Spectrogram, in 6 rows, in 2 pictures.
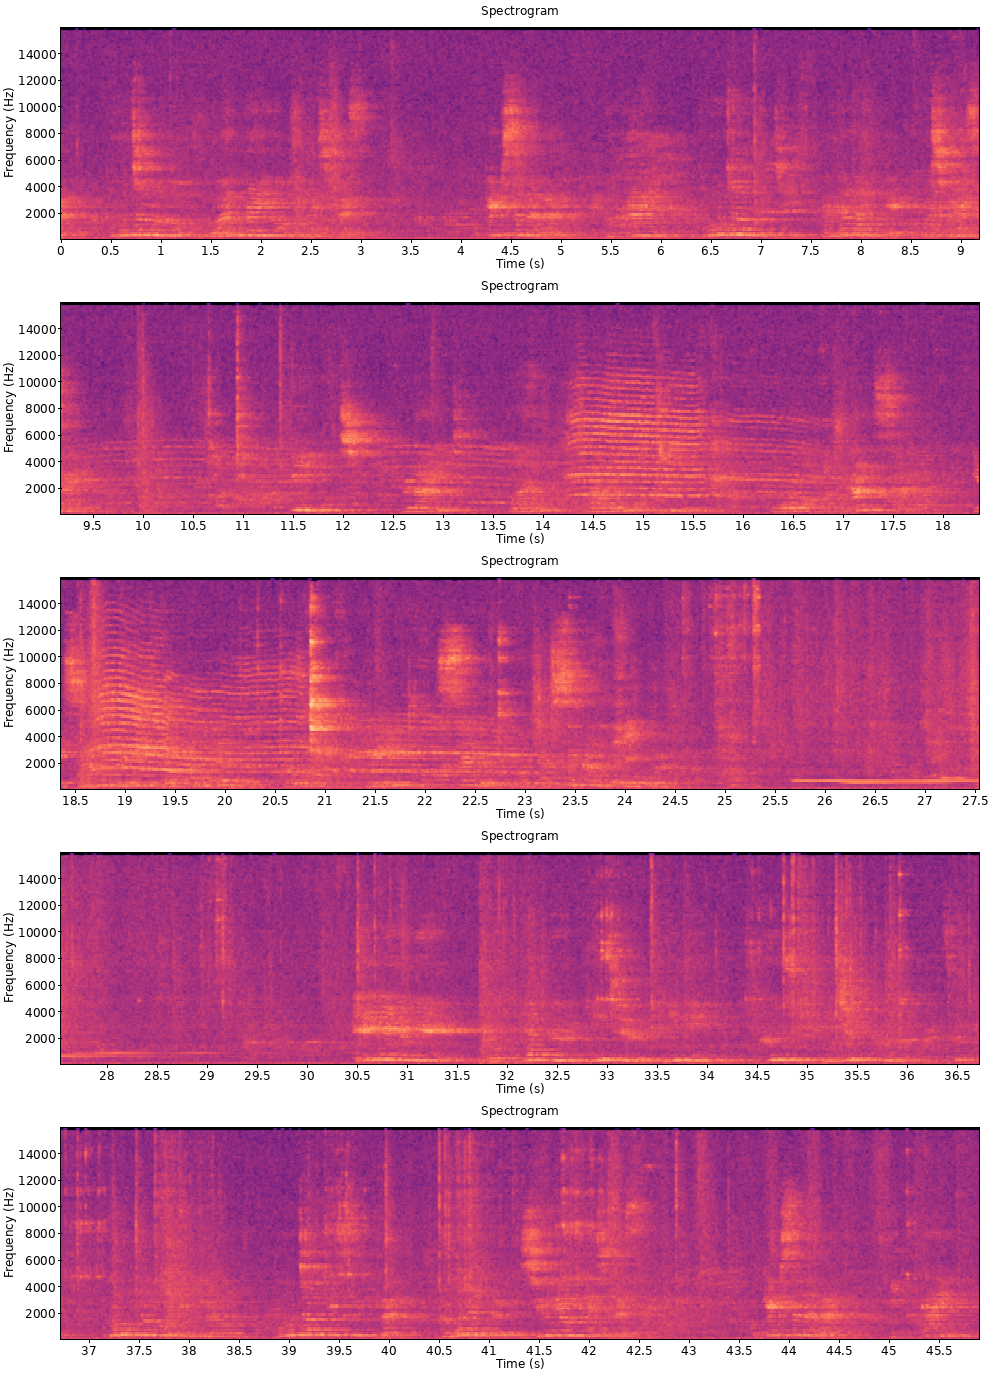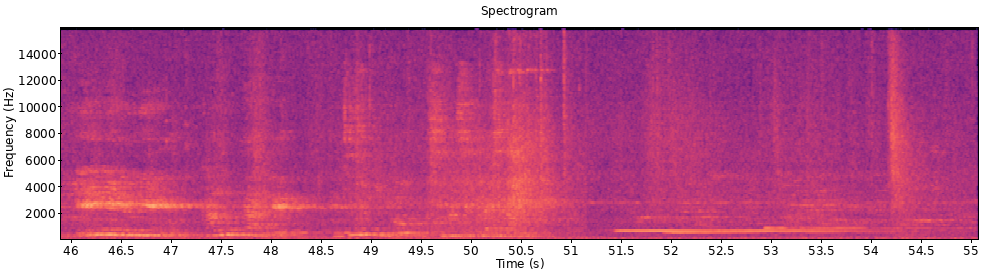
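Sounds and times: low rumble of terminal hall: 0.0s - 55.0s
three-note public address chime: 25.7s - 29.2s, 51.4s - 54.7s.

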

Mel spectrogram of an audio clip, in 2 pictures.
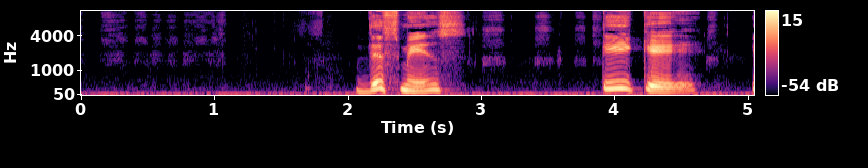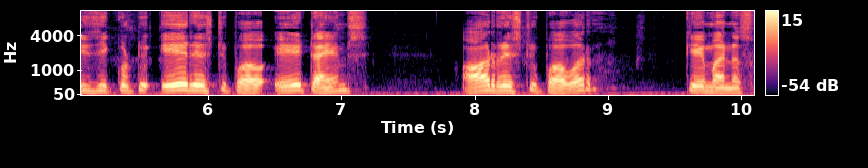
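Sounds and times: marker pen writing on board: 0.0s - 1.8s, 2.8s - 6.0s.

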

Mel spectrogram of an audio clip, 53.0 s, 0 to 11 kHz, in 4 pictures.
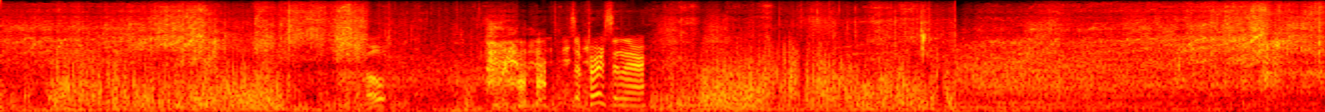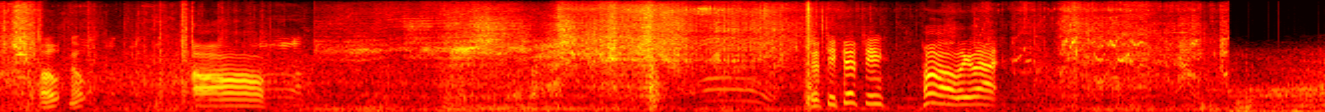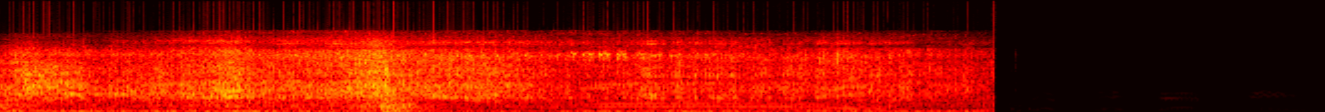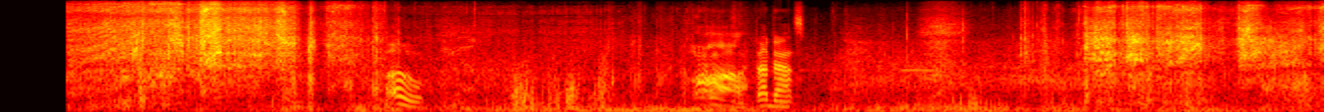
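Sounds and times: rc truck rumbling over dirt: 0.0s - 15.2s, 16.4s - 25.6s, 26.6s - 36.4s, 40.4s - 47.2s, 49.6s - 52.9s
steady low rumble: 24.6s - 36.5s, 43.2s - 50.6s
low hum dropping in pitch: 24.8s - 36.4s.

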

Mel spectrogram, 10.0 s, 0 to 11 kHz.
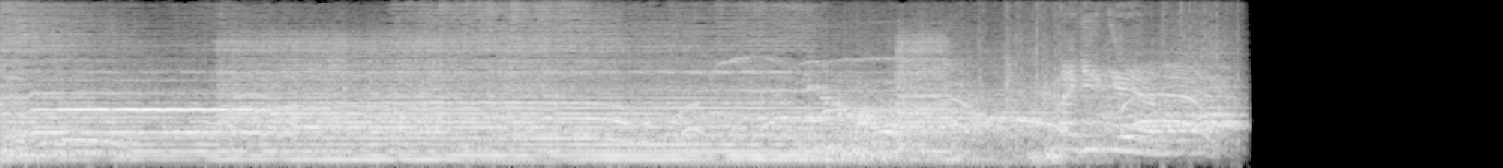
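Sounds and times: electric guitars sustaining chord: 0.0s - 6.5s
audience whoops and cheers: 0.2s - 8.4s.

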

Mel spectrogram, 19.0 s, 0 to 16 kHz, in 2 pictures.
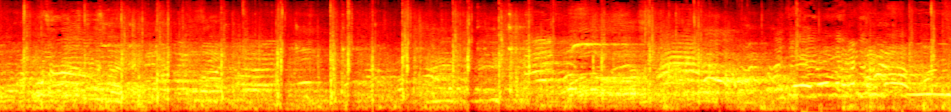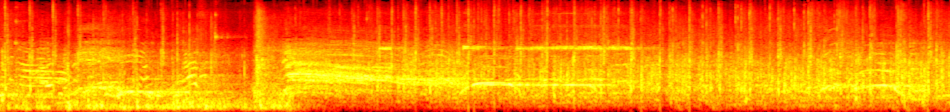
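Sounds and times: players calling and shouting: 0.0s - 15.9s
ball bouncing on floor: 9.0s - 12.2s.

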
